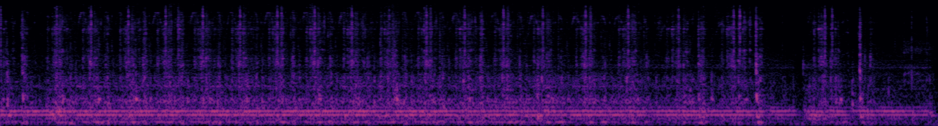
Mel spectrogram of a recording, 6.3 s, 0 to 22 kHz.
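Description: Sewing machine set to a 2.5 millimeter stitch running steadily across the bottom edge of fabric, a fast, even, close-up mechanical whir and clatter that eases off briefly near the end.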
